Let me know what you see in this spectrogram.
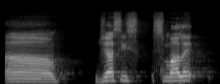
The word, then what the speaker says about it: Jussie Smollett: Me, Jussie Smollett. How you pronounce the name? – That works.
